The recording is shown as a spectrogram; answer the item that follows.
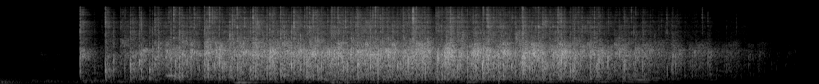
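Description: Audience applause in a concert hall: after a moment of near quiet, many people start clapping together just under a second in, the applause holds steady, then fades away near the end.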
